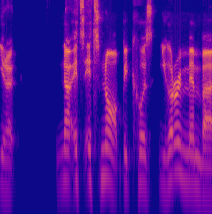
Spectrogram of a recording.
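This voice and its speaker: A man in a quiet background, with a dry, close sound and no echo. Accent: Australian. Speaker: spiritual medium and webinar host. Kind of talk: live webinar Q&A. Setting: video call. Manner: fast.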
